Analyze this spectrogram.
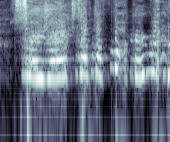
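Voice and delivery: high furious yell at a teammate; retold scream. Gamers screaming at an AFK teammate, furious high yell. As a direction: scream it at the guy who won't respond. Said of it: "the whole group of us are screaming at him".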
